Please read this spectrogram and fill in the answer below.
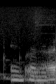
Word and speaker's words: En-T-Chin: 「エン・ティ・チン」と発音しますが、はい。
